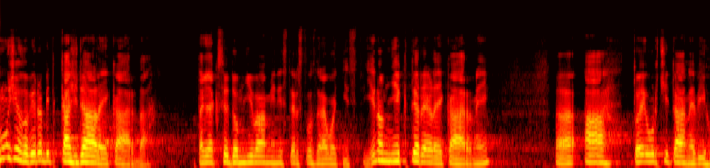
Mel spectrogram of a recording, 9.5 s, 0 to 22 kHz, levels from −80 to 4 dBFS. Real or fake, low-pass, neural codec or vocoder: fake; 10.8 kHz; vocoder, 48 kHz, 128 mel bands, Vocos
